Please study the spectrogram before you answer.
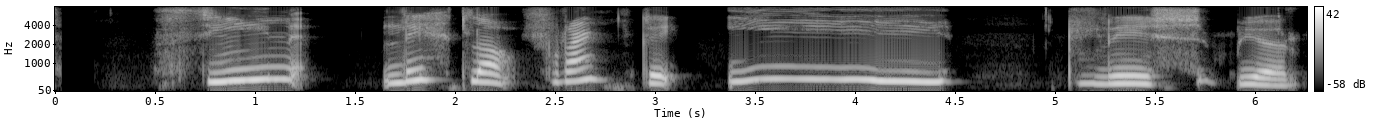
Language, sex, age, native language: Icelandic, female, 6, English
